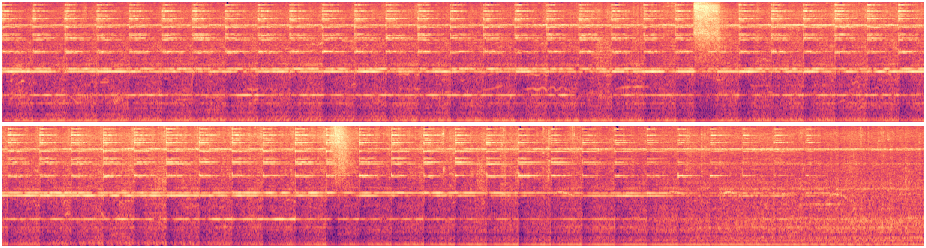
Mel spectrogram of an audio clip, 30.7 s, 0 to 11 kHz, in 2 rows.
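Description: EMD GP30 diesel locomotive rolling slowly in with its passenger train, its bell ringing steadily over a low engine rumble until the bell stops a few seconds before the end. Two short hisses of air come about a third and two-thirds of the way through.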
